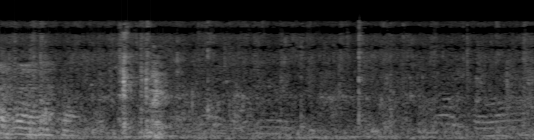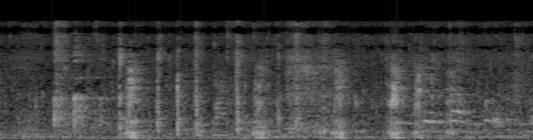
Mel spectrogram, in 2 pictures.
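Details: Piglet at feeding time on a pig farm, uttering repeated rough grunts and short squeaky notes, with people's voices in the background throughout.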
